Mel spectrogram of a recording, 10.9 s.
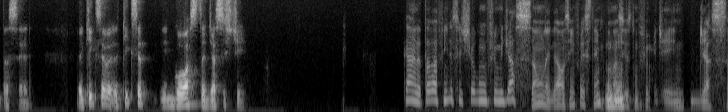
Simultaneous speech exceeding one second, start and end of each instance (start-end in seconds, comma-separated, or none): none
